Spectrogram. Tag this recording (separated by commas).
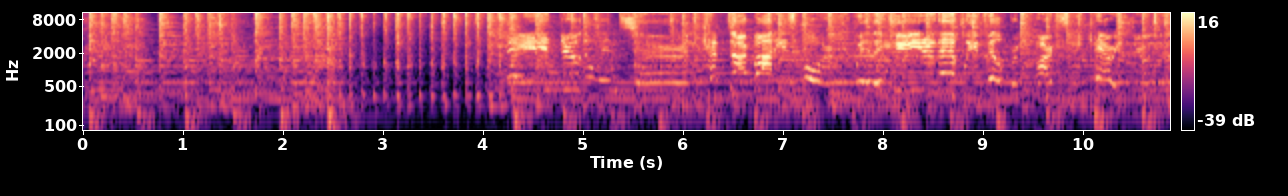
Acoustic guitar, Musical instrument, Music, Plucked string instrument, Guitar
